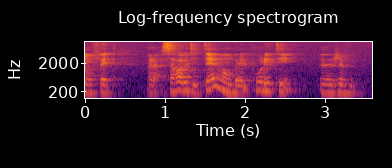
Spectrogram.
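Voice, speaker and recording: A woman's fairly quick speech comes through audible room echo and noticeable background noise. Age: 40s. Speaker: craft podcaster. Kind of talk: casual monologue vlog. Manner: hesitant, many fillers.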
